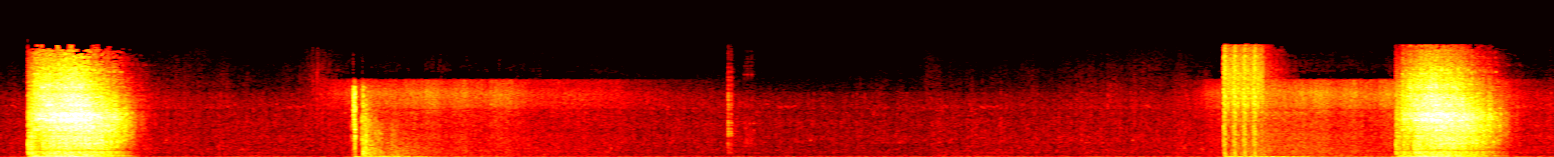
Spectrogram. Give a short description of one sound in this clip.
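Sea water washes steadily against a ship's hull.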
